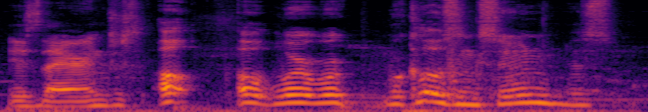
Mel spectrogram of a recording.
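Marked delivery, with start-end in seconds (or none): 0.8-2.9 a shopkeeper caught closing up, flustered. Acted.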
